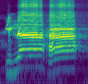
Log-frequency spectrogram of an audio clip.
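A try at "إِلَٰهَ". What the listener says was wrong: ইলাহা। হায়ের মধ্যে টান দিছেন কেন? হায়ে কি টান আছে? ইলাহা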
